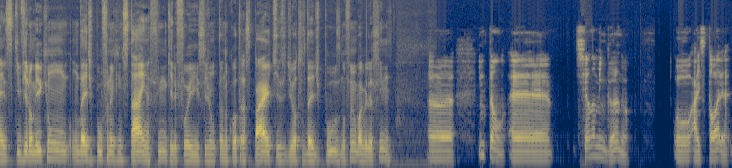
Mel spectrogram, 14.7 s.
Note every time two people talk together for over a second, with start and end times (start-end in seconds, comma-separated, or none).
none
